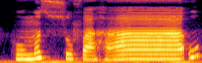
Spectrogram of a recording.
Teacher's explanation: हा पूरा अदा करना है गले के आखिर से, इसे खाना नहीं है, सुफ़हा नहीं पढ़ना, सुफ़हा नहीं पढ़ना, इसे भारी अदा करिए।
